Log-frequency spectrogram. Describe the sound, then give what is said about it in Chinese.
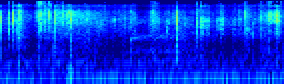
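Medical adhesive tape of the kind stuck on after an injection is torn, giving faint, crinkly, crackling tearing bursts with a few sharper snaps, alone without talk. “打完针之后贴到你手上的胶带。对，现在用的都是这种胶带了，跟之前的不太一样”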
